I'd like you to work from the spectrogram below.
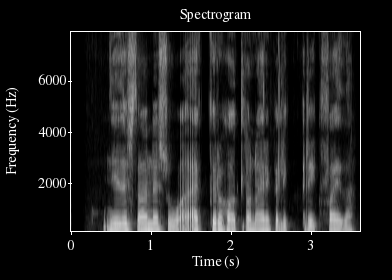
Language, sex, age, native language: Icelandic, female, 30-39, Icelandic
